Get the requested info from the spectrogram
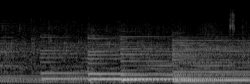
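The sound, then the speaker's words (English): An audience at a Lifehouse church Sunday service claps together in a dense, steady wash of applause, giving the Lord a hand clap of praise, with sustained organ-like chords underneath that shift pitch a few times. No one speaks. “Can you give the Lord one more hand clap of praise?”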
